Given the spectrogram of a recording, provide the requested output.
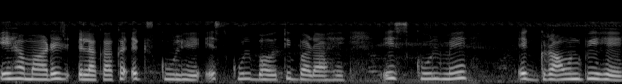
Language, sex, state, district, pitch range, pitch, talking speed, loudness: Hindi, female, Bihar, Gopalganj, 225-260 Hz, 245 Hz, 190 wpm, -27 LUFS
